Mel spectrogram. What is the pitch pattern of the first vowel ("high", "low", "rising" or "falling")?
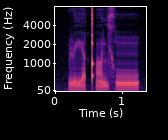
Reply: low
